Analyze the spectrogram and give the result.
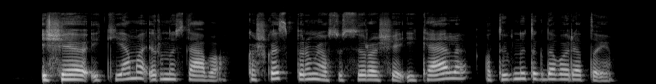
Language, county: Lithuanian, Šiauliai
